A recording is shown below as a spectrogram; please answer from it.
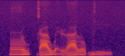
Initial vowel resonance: oral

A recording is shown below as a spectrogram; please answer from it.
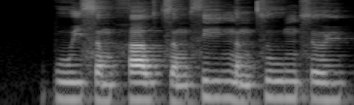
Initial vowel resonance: oral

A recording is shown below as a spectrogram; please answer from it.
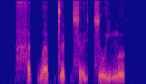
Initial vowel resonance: oral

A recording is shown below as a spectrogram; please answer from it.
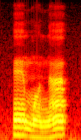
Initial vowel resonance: nasal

